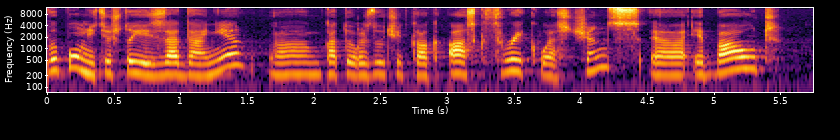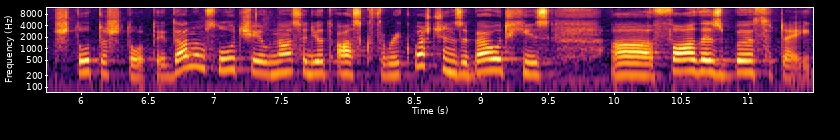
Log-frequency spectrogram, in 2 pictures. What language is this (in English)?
Russian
